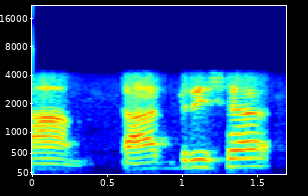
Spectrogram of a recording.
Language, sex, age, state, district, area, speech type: Sanskrit, male, 30-45, West Bengal, North 24 Parganas, urban, conversation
